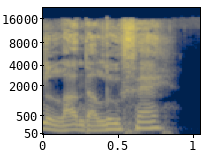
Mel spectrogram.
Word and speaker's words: Landaluce: On the men's side today, the big dog, Martin Landaluce, with the Castellano pronunciation.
